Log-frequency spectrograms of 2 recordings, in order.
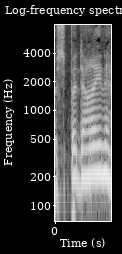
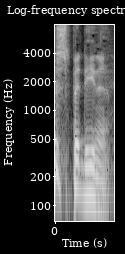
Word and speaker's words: Spadina: Her topic is Historic Gardens of Spadina House, or Spadina House, but I'm pretty sure... – Spadina. You're right. – Yeah, it's pronounced Spadina House.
